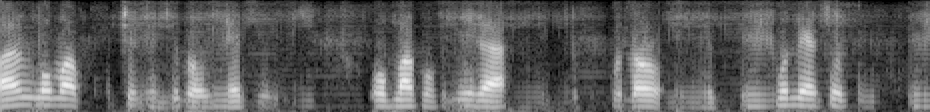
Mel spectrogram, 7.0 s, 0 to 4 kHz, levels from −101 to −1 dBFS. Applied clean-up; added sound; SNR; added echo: neural separator model SepFormer WHAM!.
